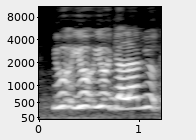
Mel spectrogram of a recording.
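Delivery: imitating an anxious mother; mom hurrying away. Mother hurrying her child out of the haunted toilet, loud and urgent.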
